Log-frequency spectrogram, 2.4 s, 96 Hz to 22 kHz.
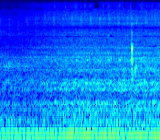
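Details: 2010 Mazda 3i Touring, 2.0 L four-cylinder, manual, 114,000 miles: steady, even idle with a smooth low hum and no knocks, misses or ticks; engine sounds healthy.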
